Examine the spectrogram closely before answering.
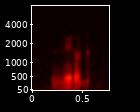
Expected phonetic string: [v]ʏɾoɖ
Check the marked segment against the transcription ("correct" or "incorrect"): correct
